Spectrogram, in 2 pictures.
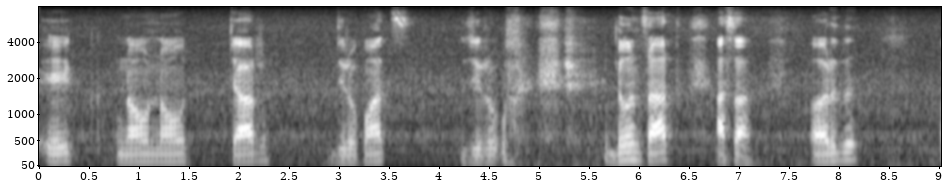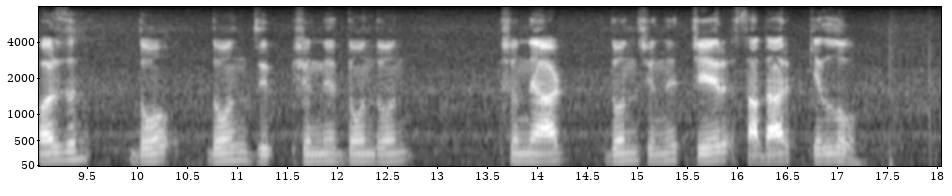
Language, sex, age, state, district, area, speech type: Goan Konkani, male, 18-30, Goa, Murmgao, rural, read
